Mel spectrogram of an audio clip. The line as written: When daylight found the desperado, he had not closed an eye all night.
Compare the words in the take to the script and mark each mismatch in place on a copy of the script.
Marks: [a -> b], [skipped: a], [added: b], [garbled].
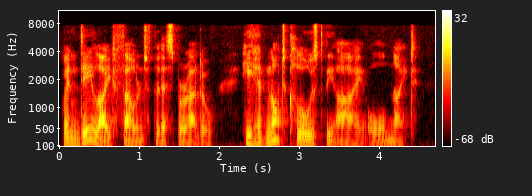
When daylight found the desperado, he had not closed [an -> the] eye all night.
